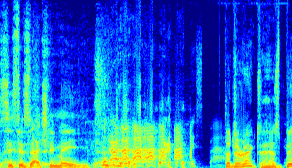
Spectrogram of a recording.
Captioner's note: laughter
